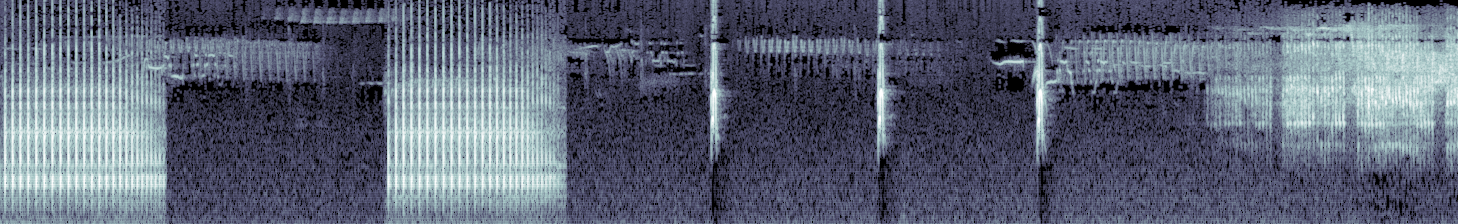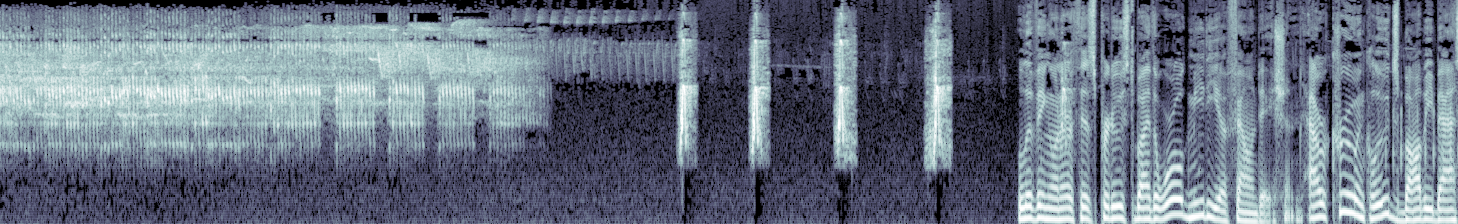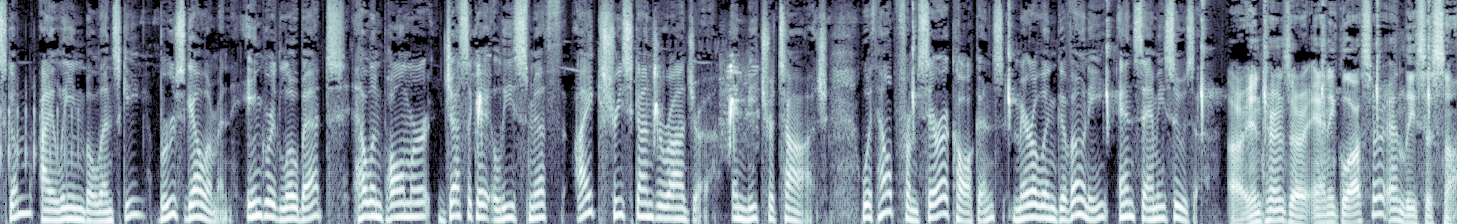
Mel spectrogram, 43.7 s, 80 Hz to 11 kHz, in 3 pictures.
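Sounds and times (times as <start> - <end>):
American three-toed woodpecker drumming: 0.0 - 1.7, 3.8 - 5.7, 12.1 - 20.1, 21.4 - 22.3, 22.9 - 23.2, 23.8 - 24.1, 25.1 - 25.4, 28.0 - 30.1, 32.8 - 43.7
American three-toed woodpecker squeaks: 0.0 - 1.7, 3.9 - 5.7, 10.3 - 10.6, 12.2 - 20.1, 21.4 - 22.3, 22.9 - 23.2, 23.8 - 24.1, 25.2 - 25.4, 33.8 - 34.2, 34.9 - 36.9, 40.1 - 40.5, 41.1 - 43.6
sharp knocks: 0.0 - 1.7, 3.9 - 5.7
speech: 24.8 - 43.7.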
